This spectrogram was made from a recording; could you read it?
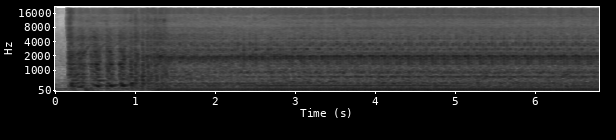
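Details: Iveco 2.3 16v diesel starts and settles to a steady idle with a constant high whine over it; damaged turbocharger.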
